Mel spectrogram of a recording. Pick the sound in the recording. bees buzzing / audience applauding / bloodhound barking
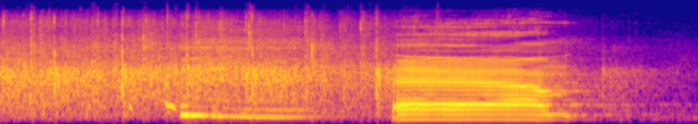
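audience applauding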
